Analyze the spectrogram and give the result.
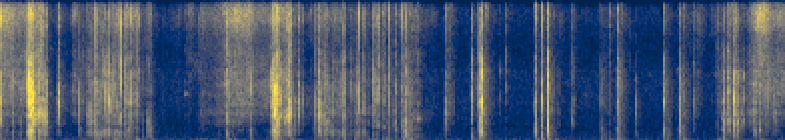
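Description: Long nails scratch and tap the textured chest armor of a hard plastic Predator action figure lying down. The result is dry, bright, irregular scratching and crunchy clicks with short, quiet gaps between bursts.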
